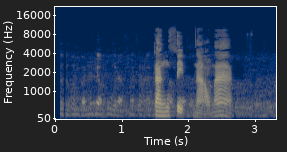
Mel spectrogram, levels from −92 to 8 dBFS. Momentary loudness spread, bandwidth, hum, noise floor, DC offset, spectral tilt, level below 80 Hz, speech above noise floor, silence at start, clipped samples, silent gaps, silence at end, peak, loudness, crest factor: 20 LU; 10.5 kHz; none; -52 dBFS; under 0.1%; -4 dB/octave; -82 dBFS; 24 dB; 0.1 s; under 0.1%; none; 0.05 s; -4 dBFS; -29 LUFS; 28 dB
